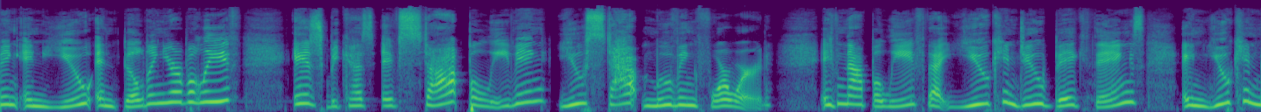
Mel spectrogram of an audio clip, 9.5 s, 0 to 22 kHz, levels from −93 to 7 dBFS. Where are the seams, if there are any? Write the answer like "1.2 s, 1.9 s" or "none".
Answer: 2.4 s, 3.0 s, 4.1 s, 6.3 s

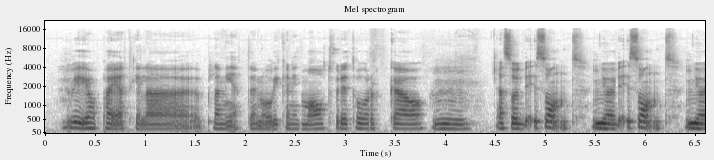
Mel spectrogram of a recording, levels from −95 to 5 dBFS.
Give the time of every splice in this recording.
2.3 s, 2.6 s, 5.7 s

